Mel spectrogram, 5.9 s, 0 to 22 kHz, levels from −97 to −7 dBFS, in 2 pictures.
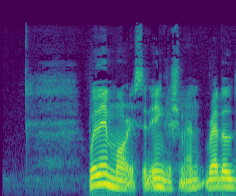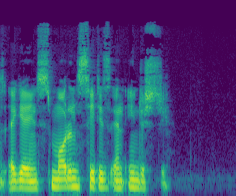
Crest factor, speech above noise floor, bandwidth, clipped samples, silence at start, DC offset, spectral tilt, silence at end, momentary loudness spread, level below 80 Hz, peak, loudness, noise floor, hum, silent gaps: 16 dB; 48 dB; 14.5 kHz; under 0.1%; 1.1 s; under 0.1%; -5.5 dB/octave; 0.85 s; 8 LU; -56 dBFS; -2 dBFS; -18 LUFS; -65 dBFS; none; none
